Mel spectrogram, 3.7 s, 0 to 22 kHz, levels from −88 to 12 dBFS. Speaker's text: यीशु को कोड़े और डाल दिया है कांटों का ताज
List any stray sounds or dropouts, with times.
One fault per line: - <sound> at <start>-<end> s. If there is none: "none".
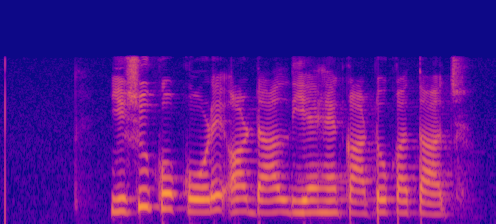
none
